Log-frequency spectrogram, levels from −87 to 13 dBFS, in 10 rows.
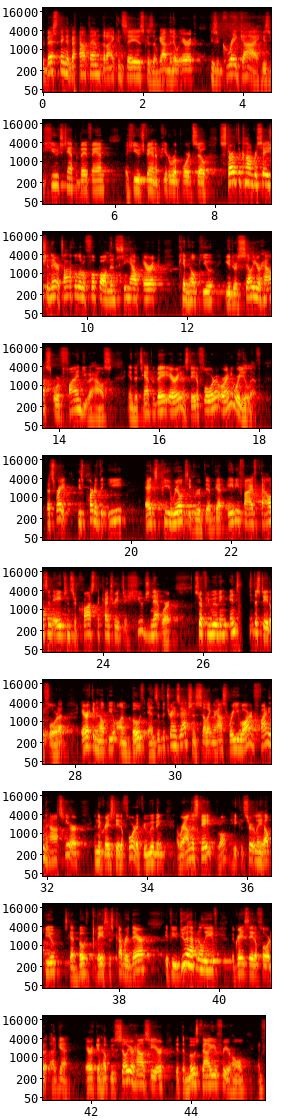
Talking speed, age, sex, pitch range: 230 wpm, 40-59, male, 120-180 Hz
